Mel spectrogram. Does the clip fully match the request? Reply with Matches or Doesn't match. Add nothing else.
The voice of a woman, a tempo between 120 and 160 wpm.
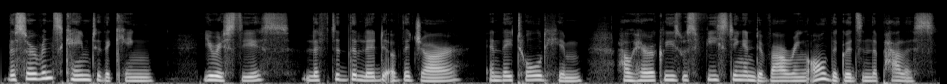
Doesn't match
